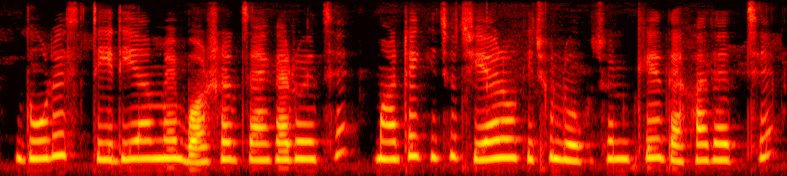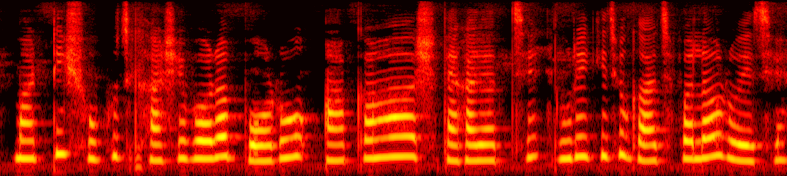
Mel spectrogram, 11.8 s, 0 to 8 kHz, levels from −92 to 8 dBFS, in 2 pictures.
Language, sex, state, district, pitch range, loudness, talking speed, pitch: Bengali, female, West Bengal, Jhargram, 280-325 Hz, -26 LUFS, 130 wpm, 300 Hz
